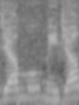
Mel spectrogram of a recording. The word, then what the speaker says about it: llamo: Dibacanya tuh double L itu kayak Y. Tapi kalau di Amerika Latin dibacanya tuh kayak J. Jadi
